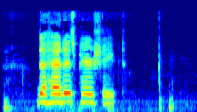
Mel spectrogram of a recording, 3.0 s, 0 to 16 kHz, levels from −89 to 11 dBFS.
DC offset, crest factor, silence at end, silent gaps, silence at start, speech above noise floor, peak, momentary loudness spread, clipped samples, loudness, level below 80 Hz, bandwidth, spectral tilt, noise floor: under 0.1%; 18 dB; 0.4 s; none; 0.05 s; 33 dB; -4 dBFS; 18 LU; under 0.1%; -17 LUFS; -58 dBFS; 11.5 kHz; -3.5 dB/octave; -50 dBFS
